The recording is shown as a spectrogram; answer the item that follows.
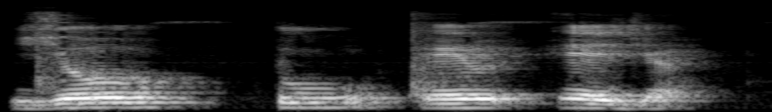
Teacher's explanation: Y before vowel sounds like J, double L before vowel sounds like J.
